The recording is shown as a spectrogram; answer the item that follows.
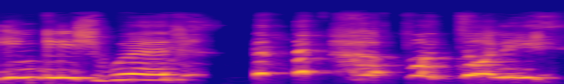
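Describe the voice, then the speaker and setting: A woman speaks with a South African accent. Her pitch makes very wide swings. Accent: Afrikaans South African English. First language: Afrikaans. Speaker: parenting coach. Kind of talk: interview. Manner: halting.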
